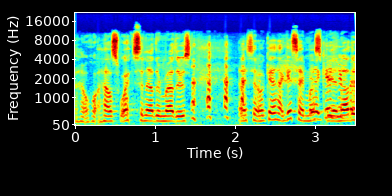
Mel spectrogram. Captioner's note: laughs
